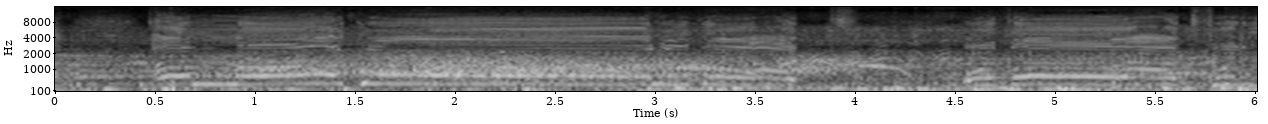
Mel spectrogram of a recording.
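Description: A football commentator's long, drawn-out excited cries, holding and sliding in pitch, over loud stadium crowd noise with chanting and singing.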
